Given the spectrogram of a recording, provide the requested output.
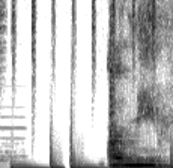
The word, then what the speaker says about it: Armin: Like, for example, he also explained how to pronounce Armin's name, which is Armin.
